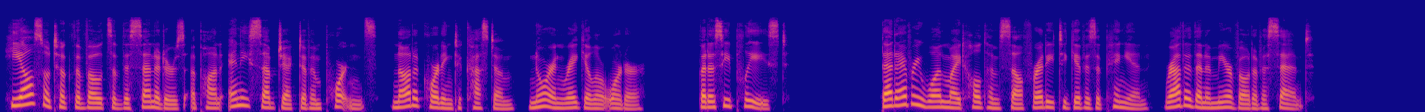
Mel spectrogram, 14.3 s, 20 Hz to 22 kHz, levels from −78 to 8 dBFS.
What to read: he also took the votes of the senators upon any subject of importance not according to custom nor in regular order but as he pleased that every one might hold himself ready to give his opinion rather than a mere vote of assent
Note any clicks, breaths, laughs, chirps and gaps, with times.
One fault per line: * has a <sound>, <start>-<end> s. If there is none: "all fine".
all fine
